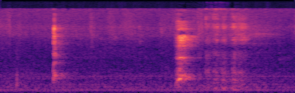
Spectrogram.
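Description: Two brief, abrupt sounds about a second apart in a quiet room: hiccups.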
